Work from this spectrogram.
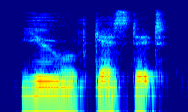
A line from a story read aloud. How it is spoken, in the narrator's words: said the captain gloomily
